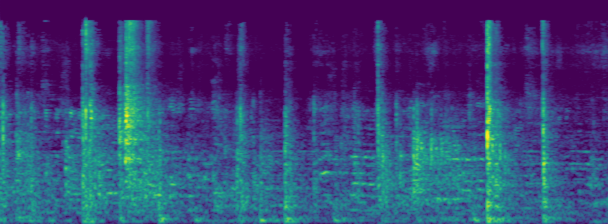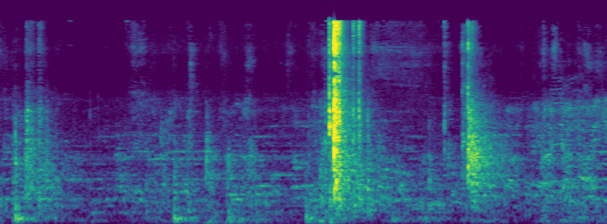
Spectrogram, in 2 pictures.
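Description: Irregular sharp knocks and thuds of foosball play: the ball struck by the figures and hitting the table walls, and the rods clacking. The loudest cracks come about six seconds in and near the end.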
